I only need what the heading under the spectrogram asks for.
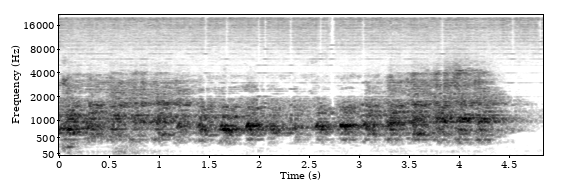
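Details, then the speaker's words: Stridor in a brachycephalic dog (pug or French bulldog) under BOAS respiratory functional grading, where an exercise test brings out the noise; the stridor is laryngeal in origin. "so for years I've been teaching my students that Strider is laryngeal not in the literature so we checked it and it is laryngeal"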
